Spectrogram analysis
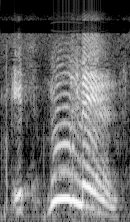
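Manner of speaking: loud, slow, alarmed cry of warning; bellowing that the monster has arrived; alarmed shout. Pretend. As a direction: shout the warning across the whole crew. Kids' space adventure, alarm at Moon Man.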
